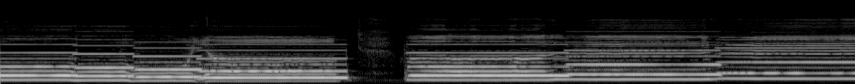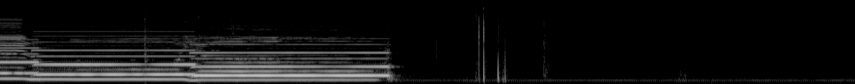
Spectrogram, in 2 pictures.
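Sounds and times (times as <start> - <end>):
sopranos singing: 0.0 - 12.5.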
